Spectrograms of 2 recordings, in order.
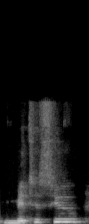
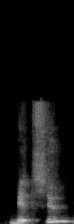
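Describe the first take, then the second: First: Mitasu in three even syllables, mi-ta-su; spelled-out Mitasu. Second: Mitsu said quickly as two syllables, mit-su; short Mitsu. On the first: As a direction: sound out every letter of Mitasu. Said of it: "I thought it was, like, Mitasu". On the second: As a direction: say it fast like Mitsu, the way Barry does. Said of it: "it just sounds like Mitsu". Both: Shown as a demonstration.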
